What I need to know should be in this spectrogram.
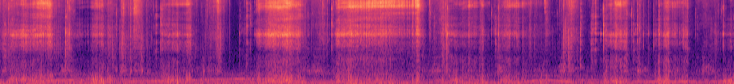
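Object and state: Bar soap being carved.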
